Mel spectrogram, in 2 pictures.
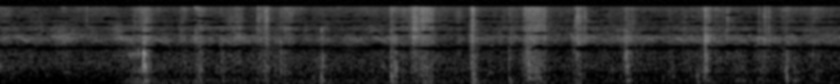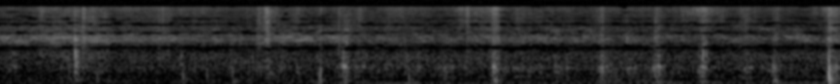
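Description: Faint, irregular clicks and knocks, a few a second, from a jogging stroller being pushed over bumpy dirt and grass.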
